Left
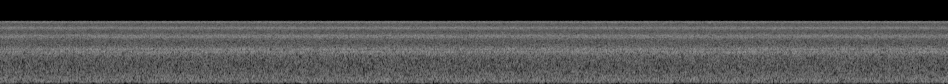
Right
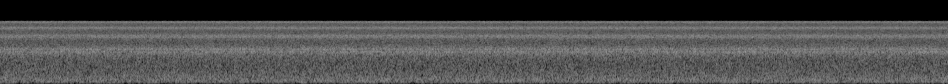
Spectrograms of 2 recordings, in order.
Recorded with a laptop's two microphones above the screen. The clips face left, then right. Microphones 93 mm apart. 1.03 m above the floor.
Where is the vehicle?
I don't hear a vehicle.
